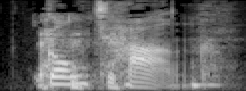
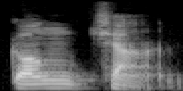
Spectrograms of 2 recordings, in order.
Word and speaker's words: 工厂: 工厂. – 工厂.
